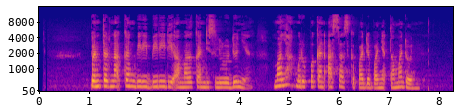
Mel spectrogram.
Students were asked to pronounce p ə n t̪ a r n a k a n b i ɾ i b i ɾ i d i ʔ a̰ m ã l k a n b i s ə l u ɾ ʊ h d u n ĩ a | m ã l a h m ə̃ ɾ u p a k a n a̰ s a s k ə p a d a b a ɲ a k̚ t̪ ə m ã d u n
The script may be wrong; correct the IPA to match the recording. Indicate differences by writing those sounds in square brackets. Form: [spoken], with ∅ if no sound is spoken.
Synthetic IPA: p ə n t̪ [ə] r n a k a n b i ɾ i b i ɾ i d i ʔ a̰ m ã l k a n [d] i s ə l u ɾ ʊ h d u n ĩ a | m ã l a h m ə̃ ɾ u p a k a n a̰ s a s k ə p a d a b a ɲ a k̚ t̪ [a] m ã d [ɔ] n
